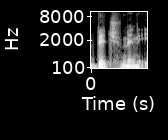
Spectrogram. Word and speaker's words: bitumen: First, just a reminder on what bitumen is. – It's the word I can never remember how to pronounce the American way. I think we say it the British way, which is bitumen.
